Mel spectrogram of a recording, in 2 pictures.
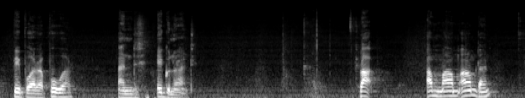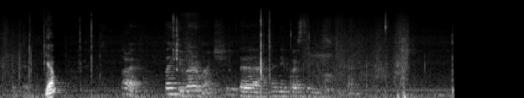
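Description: A man speaks through a microphone, pausing often.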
